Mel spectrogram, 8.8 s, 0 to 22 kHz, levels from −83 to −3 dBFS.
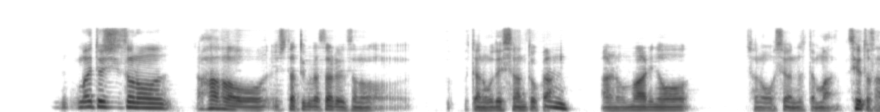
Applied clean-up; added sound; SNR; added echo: neural mask model DeepFilterNet 3.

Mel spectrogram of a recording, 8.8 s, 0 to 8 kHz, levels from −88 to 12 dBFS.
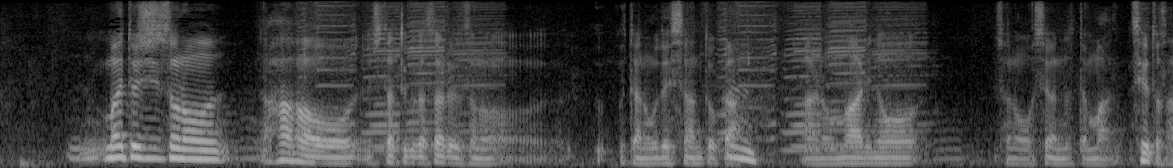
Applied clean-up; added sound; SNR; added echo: none; Harmonica; 13 dB; none.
